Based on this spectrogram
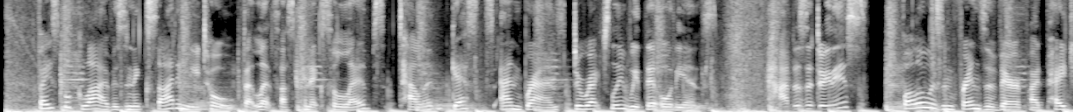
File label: Narration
